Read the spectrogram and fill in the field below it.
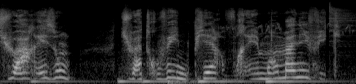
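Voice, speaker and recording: Quiet and very deep for a woman, her put-on character voice moves at a moderate pace over clear background noise. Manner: hushed, low-voiced.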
